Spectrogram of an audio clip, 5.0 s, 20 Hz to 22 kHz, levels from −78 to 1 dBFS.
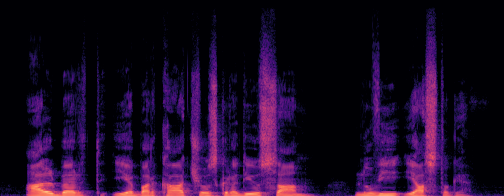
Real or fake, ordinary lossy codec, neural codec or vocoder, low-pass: real; none; none; none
